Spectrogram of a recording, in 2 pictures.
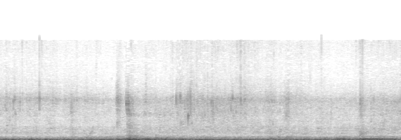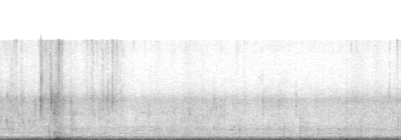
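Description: Steady low rumble of wind on the microphone and sea water moving around a small boat, with a few faint knocks and a slightly louder moment about halfway through.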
